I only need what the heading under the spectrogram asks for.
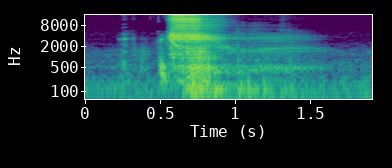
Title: compilation of induced and natural sneezes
